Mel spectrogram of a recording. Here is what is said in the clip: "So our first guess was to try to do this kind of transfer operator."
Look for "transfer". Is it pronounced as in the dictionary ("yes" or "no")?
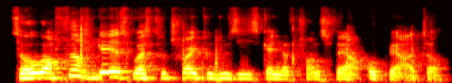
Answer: yes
